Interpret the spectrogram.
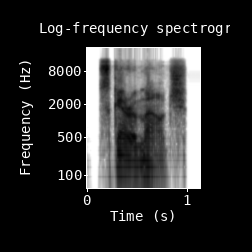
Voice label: "scaramouch", British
